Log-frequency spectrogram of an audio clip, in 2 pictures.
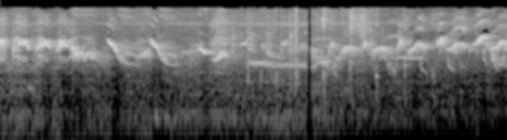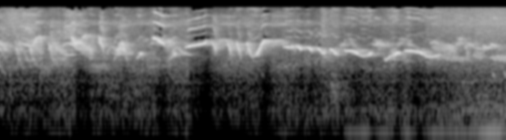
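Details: Caged Chinese hwamei in full song: dense, energetic cascades of loud whistled slurs, trills and sharp chirps, varying continuously in pitch with barely a pause.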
